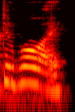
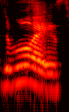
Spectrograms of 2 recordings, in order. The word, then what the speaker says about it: Du Bois: knew janae's huh about du boy wbb boys yes the boys right you do pronounce the us so we know his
